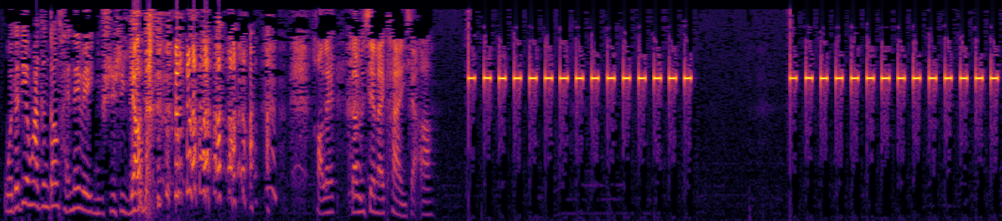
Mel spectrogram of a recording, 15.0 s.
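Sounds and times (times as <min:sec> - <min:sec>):
speech: 0:00.1 - 0:03.7, 0:04.8 - 0:06.6
laughter: 0:02.1 - 0:04.3
pager beeping: 0:07.0 - 0:10.4, 0:11.8 - 0:15.0.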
